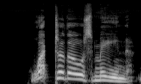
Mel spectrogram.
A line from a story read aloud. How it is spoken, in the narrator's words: Merritt shouted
